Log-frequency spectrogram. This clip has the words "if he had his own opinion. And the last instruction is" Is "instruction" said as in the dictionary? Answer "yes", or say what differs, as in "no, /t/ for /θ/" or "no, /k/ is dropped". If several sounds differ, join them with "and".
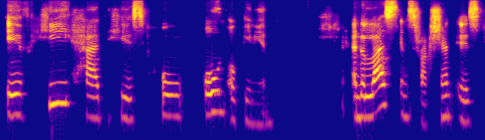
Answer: yes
